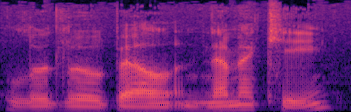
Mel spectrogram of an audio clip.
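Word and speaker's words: Ludlul Bēl Nēmeqi: A Babylonian document known as I Will Praise the Lord of Wisdom Babylonian pronounced Ludlubel Nemeki, we find a disease strikes down a pious man.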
